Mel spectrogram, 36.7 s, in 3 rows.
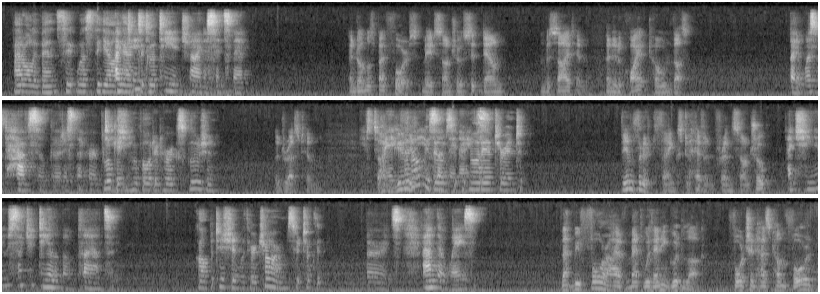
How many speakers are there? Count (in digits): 3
